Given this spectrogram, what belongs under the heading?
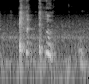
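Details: A child gives two short, dry, acted coughs in quick succession against faint room noise while pretend-playing with a baby doll: a simulated cough.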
